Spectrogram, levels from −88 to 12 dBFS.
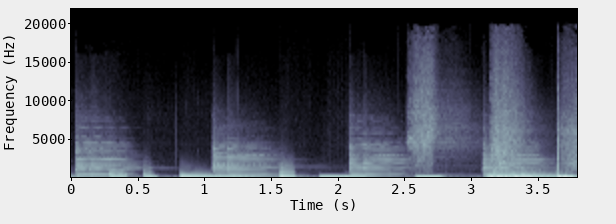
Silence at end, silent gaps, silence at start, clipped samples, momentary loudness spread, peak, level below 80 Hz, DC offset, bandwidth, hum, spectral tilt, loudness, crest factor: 0 s; none; 0 s; under 0.1%; 10 LU; 0 dBFS; -24 dBFS; under 0.1%; 18.5 kHz; none; -5.5 dB/octave; -16 LUFS; 14 dB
